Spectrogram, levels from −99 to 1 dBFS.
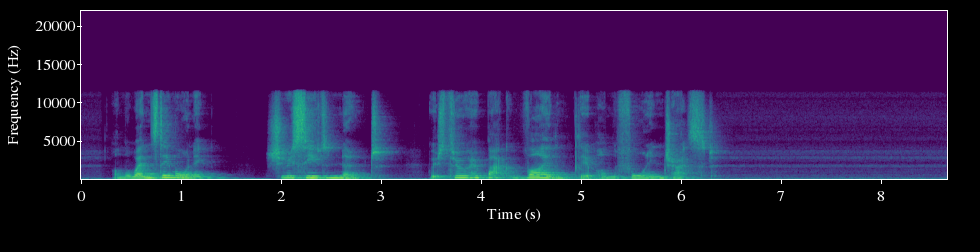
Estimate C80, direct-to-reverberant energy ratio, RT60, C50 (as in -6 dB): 15.0 dB, 5.5 dB, 0.55 s, 11.0 dB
